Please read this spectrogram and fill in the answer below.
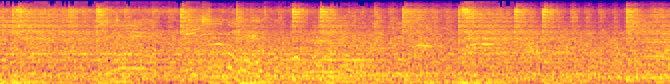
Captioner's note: couple speaking in foreign language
